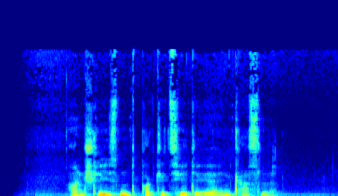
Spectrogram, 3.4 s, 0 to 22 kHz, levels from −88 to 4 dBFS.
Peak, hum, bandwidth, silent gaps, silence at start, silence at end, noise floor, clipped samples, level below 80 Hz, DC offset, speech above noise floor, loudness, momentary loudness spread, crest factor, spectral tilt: -14 dBFS; none; 16.5 kHz; none; 0.35 s; 0.6 s; -61 dBFS; under 0.1%; -70 dBFS; under 0.1%; 28 dB; -33 LUFS; 9 LU; 20 dB; -6 dB/octave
